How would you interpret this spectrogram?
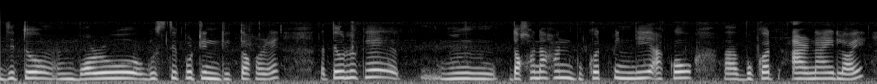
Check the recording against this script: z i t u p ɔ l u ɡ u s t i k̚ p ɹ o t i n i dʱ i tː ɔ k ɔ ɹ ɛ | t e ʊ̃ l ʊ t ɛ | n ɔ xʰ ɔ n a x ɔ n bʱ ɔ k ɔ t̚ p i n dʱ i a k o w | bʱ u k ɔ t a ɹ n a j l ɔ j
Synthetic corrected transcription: z i t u b ɔ ɹ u ɡ u s t i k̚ p ɹ o t i n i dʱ i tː ɔ k ɔ ɹ ɛ | t e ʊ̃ l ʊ k ɛ | d ɔ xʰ ɔ n a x ɔ n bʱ u k ɔ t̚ p i n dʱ i a k o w | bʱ u k ɔ t a ɹ n a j l ɔ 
